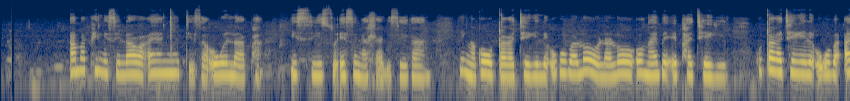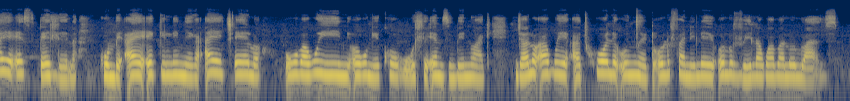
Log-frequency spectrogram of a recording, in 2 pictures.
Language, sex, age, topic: North Ndebele, female, 25-35, health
